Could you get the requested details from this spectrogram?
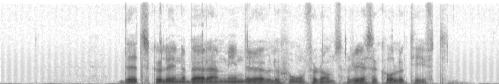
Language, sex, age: Swedish, male, 29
